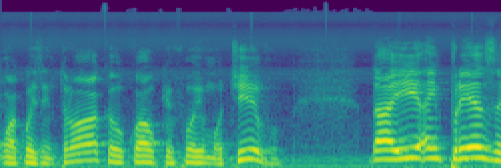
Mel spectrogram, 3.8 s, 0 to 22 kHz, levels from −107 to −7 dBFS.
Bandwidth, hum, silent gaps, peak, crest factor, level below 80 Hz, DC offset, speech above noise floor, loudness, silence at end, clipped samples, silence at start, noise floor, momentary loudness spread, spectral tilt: 16 kHz; 60 Hz at -40 dBFS; none; -2 dBFS; 14 dB; -38 dBFS; under 0.1%; 26 dB; -17 LUFS; 0 s; under 0.1%; 0 s; -42 dBFS; 7 LU; -7 dB/octave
